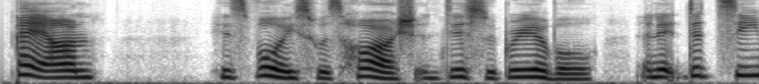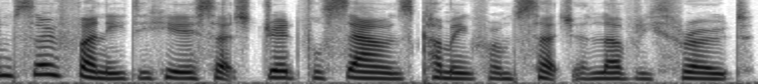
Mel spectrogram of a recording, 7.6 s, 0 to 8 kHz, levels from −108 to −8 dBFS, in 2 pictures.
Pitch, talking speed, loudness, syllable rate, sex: 230 Hz, 190 wpm, -19 LUFS, 4.9 syllables/s, female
